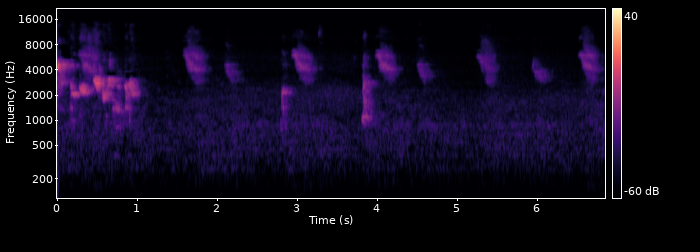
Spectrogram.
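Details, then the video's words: Common bulbul (Pycnonotus barbatus) opening with a loud burst of gurgling chatter, followed by sparse short high chips repeated roughly every half second to second. "Bulbul Talk: The Common Bulbul (Pycnonotus barbatus)"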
